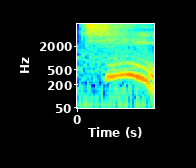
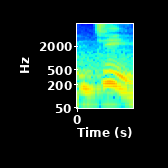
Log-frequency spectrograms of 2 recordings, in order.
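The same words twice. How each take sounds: First: জি with a firm, strong j and long ee; forceful, drawn-out জি; hard G. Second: জি with a lax j and short ee; casual, unstressed জি; soft, weak G. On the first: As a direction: press hard into the j of জি. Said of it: "এটা শক্ত করে বলতে হবে". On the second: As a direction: say জি lightly, without pressure. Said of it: "জি বলে হবে না". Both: Shown as a demonstration.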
